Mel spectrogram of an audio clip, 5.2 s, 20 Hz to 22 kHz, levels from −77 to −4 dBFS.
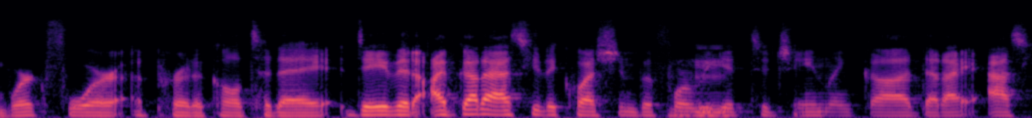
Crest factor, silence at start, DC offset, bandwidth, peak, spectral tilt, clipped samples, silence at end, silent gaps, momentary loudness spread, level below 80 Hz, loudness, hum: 20 dB; 0 s; under 0.1%; 12 kHz; -10 dBFS; -5.5 dB/octave; under 0.1%; 0 s; none; 11 LU; -62 dBFS; -31 LUFS; none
